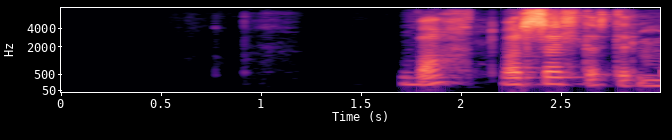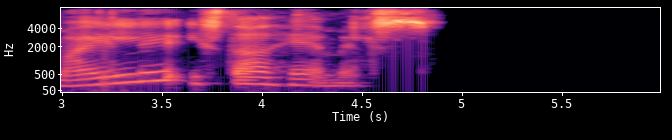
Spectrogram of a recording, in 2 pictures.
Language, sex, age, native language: Icelandic, female, 30-39, Icelandic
